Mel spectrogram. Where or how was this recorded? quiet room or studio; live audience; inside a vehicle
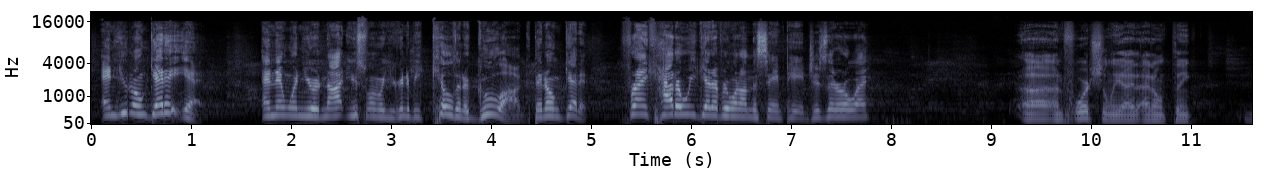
live audience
